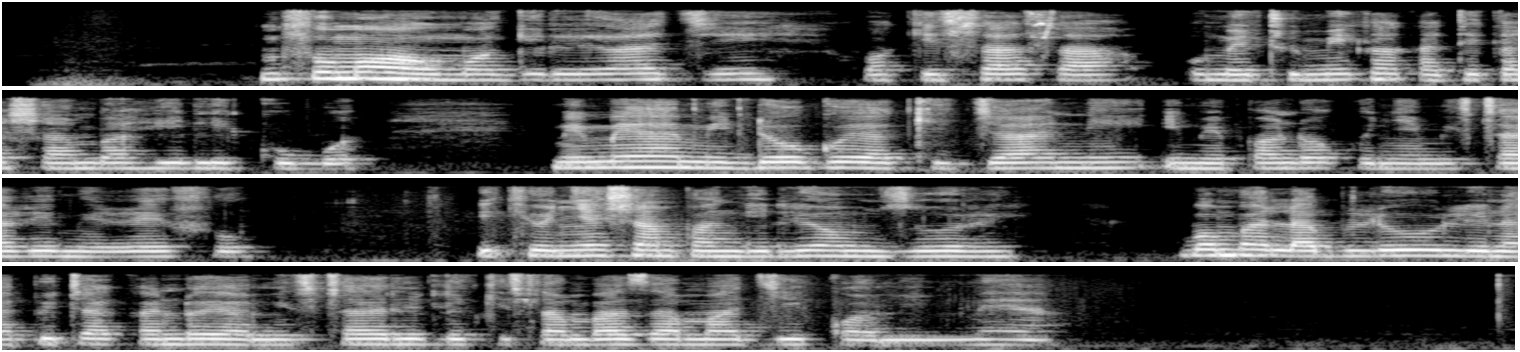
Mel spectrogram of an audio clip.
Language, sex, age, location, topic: Swahili, female, 18-24, Nairobi, agriculture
